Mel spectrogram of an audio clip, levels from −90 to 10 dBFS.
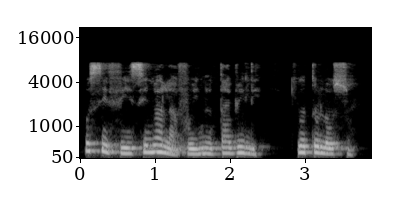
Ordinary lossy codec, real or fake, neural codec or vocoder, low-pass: none; real; none; 7.2 kHz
